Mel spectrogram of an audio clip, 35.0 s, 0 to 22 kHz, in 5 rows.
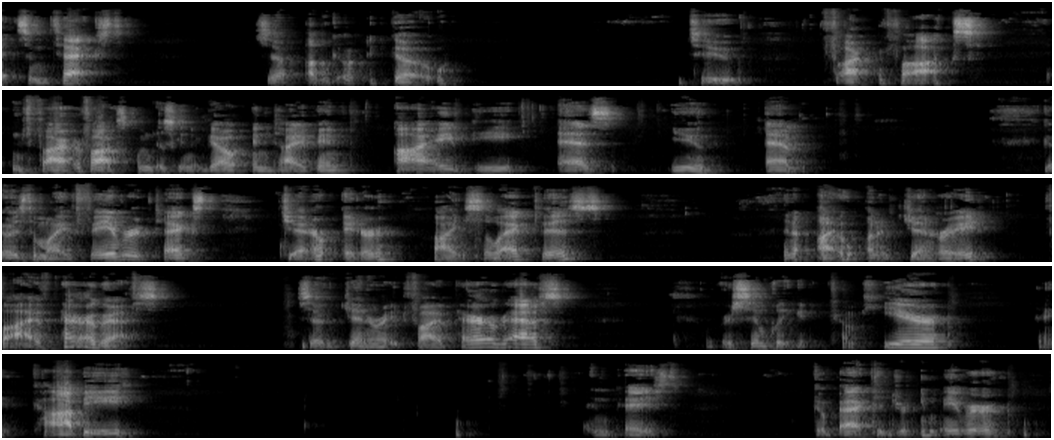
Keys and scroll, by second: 5.3 super+t, 12.5 Return, 31.4 super+c.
